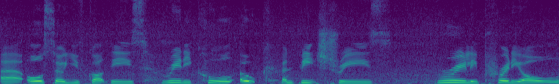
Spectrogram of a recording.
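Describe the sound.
A steady, gushing waterfall rushes continuously in the background, heard while walking across a bridge over it, its broad hiss filling the gaps while someone talks over it.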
